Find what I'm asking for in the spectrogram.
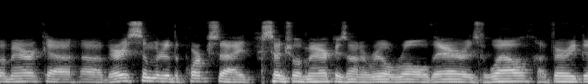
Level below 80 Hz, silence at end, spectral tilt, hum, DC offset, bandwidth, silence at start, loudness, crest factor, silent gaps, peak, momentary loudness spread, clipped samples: -58 dBFS; 0 s; -5.5 dB/octave; none; under 0.1%; 8 kHz; 0 s; -17 LUFS; 14 dB; none; -2 dBFS; 5 LU; under 0.1%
